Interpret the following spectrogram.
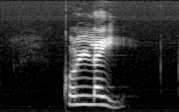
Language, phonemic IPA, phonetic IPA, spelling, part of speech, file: Tamil, /koɭːɐɪ̯/, [ko̞ɭːɐɪ̯], கொள்ளை, noun, Ta-கொள்ளை.ogg
- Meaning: 1. pillage, plunder, robbery 2. excess, abundance, copiousness 3. crowd, throng 4. plague, pestilence, epidemic 5. hindrance, obstacle, difficulty 6. price 7. use, profit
